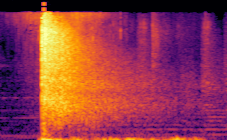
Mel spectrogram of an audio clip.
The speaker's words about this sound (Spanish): El segundo disparo fue más certero, impacta en una, en ala.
